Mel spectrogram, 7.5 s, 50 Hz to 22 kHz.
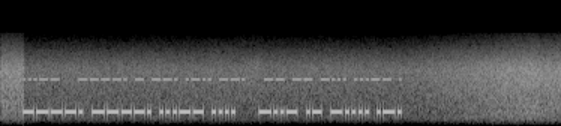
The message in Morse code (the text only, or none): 993H XA6R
